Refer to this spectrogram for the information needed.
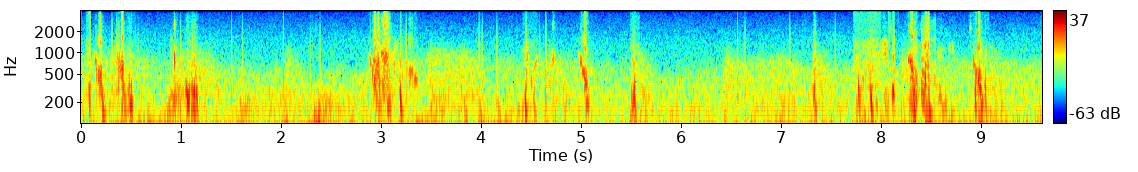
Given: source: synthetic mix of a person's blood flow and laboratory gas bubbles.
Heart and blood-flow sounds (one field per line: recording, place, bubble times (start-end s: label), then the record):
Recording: Doppler ultrasound of blood flow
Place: subclavian vein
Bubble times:
0.04-0.09 s: bubbles
0.12-0.28 s: bubbles
0.33-0.55 s: bubbles
0.91-0.97 s: bubbles
1.02-1.19 s: bubbles
2.87-3.39 s: bubbles
4.41-4.58 s: bubbles
4.71-4.75 s: bubbles
4.97-5.12 s: bubbles
5.48-5.58 s: bubbles
7.31-7.37 s: bubbles
7.72-8.18 s: bubbles
8.24-8.74 s: bubbles
8.88-9.09 s: bubbles
From the record:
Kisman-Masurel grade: 232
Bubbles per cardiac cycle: several, 3 to 8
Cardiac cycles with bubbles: 50 to 99%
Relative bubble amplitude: moderate (0.250 to 0.450)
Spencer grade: 3 (all of the cardiac periods contain showers or single bubble signals, but not dominating or overriding the cardiac motion signals)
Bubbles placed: anywhere in the cardiac cycle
